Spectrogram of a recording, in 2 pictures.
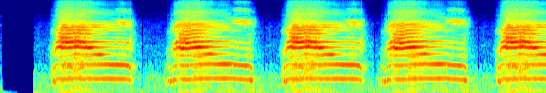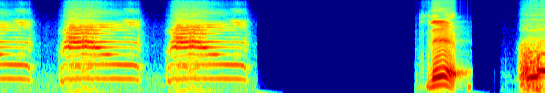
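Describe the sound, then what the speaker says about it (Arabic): A cat meowing seven times in a steady rhythm, each meow long, close and clear, followed by a pause and then two shorter, higher meows. "قطة،"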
